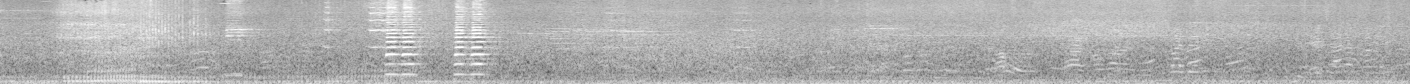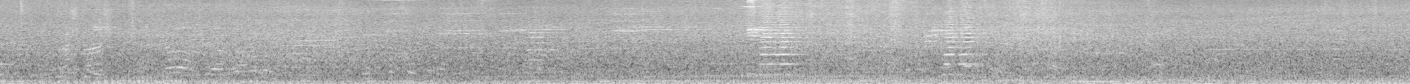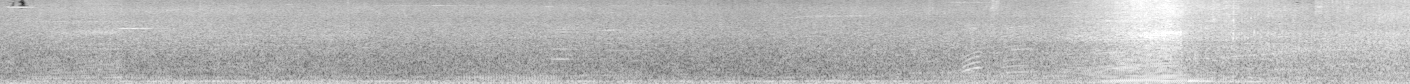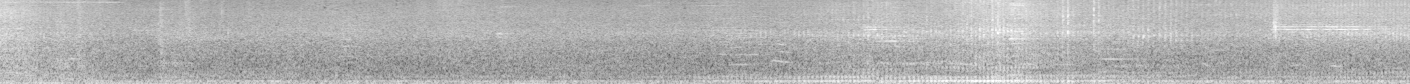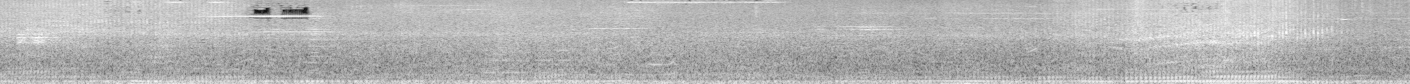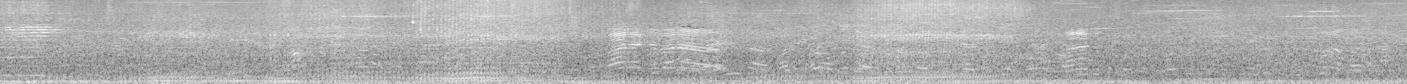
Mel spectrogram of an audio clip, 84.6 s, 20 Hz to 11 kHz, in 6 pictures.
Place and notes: Tehran Province, Tehran, Tajrish Square, Iran - Tajrish square
Recorded with a zoom h6 recorder.
I was circling around the square.
شهرستان شمیرانات, استان تهران, ایران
